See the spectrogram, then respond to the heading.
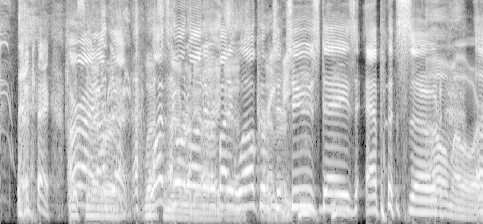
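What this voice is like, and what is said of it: Usual voice. Nothing is said of it.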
